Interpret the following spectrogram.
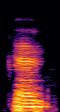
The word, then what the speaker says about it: can't: Can't. Can't. Can't. Cuando vayan a pronunciar esta palabra, pronuncien la T, can't, para que no se enreden.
